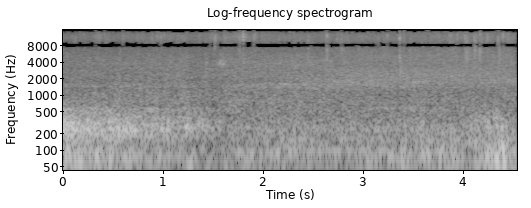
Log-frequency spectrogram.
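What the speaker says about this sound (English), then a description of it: "I'm getting this torrential rain." Torrential rain lashes down in a nighttime downburst storm, thunder rolling loudly at the start and again at the end beneath a constant heavy roar of falling water.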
